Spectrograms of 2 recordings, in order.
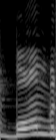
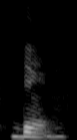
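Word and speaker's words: bomb: यहाँ पे देखते हैं, ये बॉम्ब नहीं है, ये है बॉम्ब। ओके, ये क्लाइंब नहीं है, ये है क्लाइंब, बी साइलेंट।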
